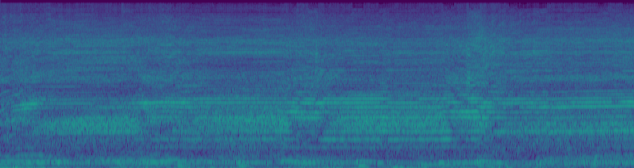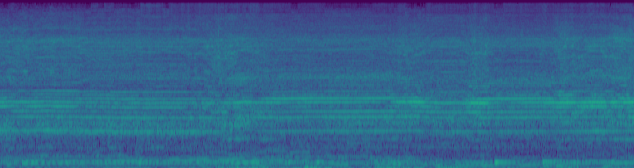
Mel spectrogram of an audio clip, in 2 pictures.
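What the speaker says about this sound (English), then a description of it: "I may take the mini blower" A small handheld mini blower runs steadily with a whirring, buzzing motor hum throughout, close and continuous with slight fluctuations in pitch.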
